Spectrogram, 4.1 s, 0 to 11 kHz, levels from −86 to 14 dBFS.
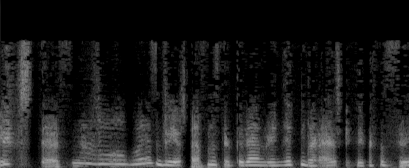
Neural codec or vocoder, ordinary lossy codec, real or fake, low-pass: codec, 44.1 kHz, 0.9 kbps, DAC; MP3, 32 kbps; fake; 9.9 kHz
